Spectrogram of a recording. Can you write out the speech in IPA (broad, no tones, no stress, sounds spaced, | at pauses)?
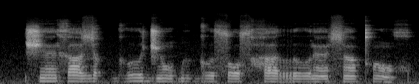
ʃ ɛ̃ x a ɮ ɪ q ɡʱ ɤ d͡ʒ ɔ̃ ɓ ɯ ɡ ɤ s ɔ s h a r ɤ ɾ æ̃ ɬ ã qʰ ɔ̃ χ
